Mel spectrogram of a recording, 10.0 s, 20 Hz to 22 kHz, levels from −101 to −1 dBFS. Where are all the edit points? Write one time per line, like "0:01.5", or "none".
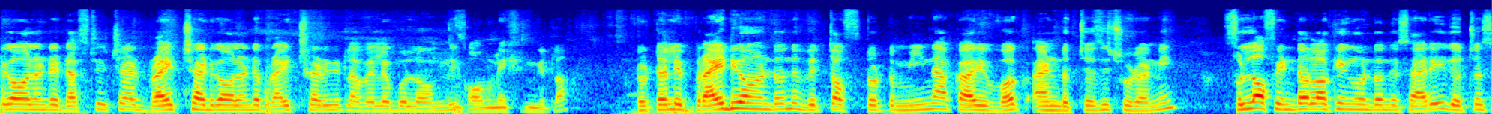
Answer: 0:03.1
